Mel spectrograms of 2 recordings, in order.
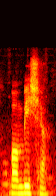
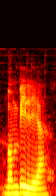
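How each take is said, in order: First: The middle consonant is an sh sound. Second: The middle consonant is an l sound. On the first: This is how people in the south and northwest say it. "we pronounce it bombisha con sh, like the same sound as she" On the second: This is how many people in the north say it. "many people pronounce it bombilla with uh, with L"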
